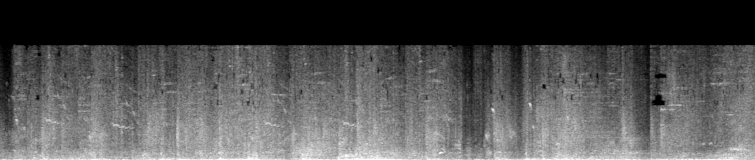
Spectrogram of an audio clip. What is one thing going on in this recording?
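Magic spells blast and crackle in a fast fight.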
